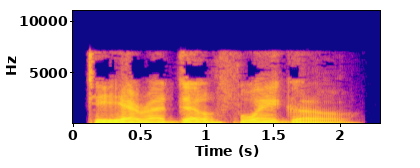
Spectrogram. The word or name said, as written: Tierra del Fuego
